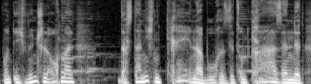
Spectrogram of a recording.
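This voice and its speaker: An actor playing a brooding young immigrant man who muses poetically in street slang, in a radio drama monologue with halting, deliberate delivery. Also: mid-range voice, vocal fry, dark tone, faint music behind, close to an everyday voice. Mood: wistful.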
